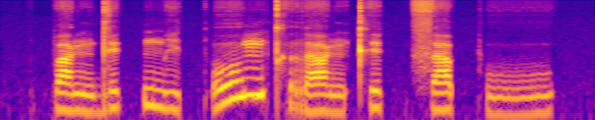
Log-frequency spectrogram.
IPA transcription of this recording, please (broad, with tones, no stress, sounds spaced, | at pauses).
p a˧ ŋ d e˥˩ k̚ m i˨˩ t̚ ʔ oː˥˩ m kʰ r a˧ ŋ kʰ e˦˥ k̚ s a˥˩ p̚ ʔ uː˦˥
